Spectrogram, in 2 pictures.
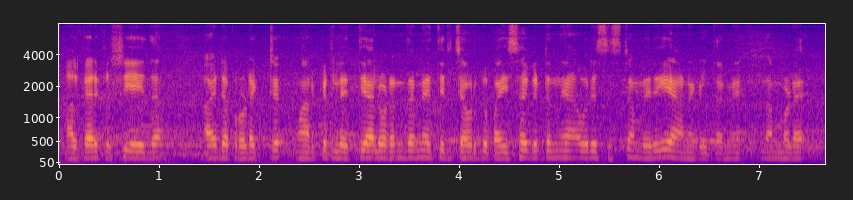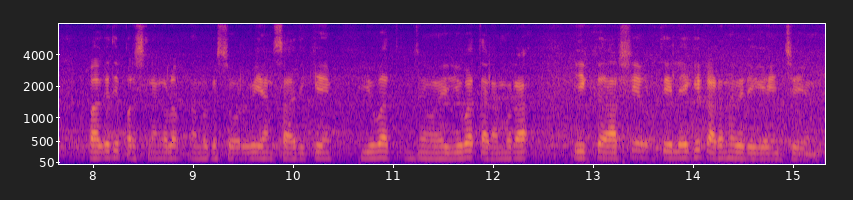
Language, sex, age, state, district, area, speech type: Malayalam, male, 45-60, Kerala, Kottayam, urban, spontaneous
